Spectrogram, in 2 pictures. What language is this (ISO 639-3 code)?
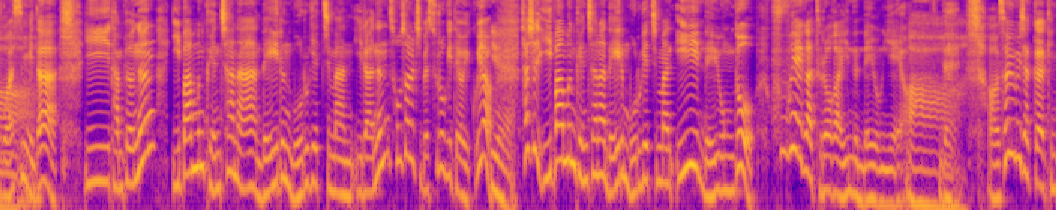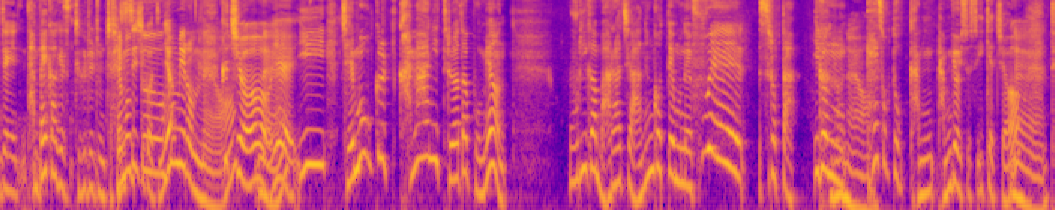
kor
